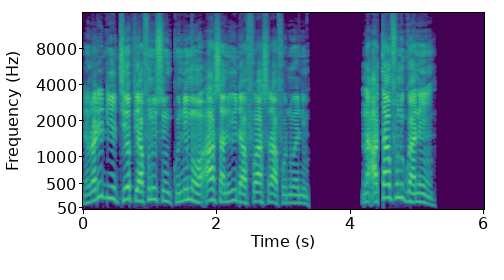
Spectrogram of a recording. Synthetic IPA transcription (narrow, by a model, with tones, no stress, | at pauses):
nã˨ɾa˨di˦di˦e˨tʰi˨o˦pʰi˨a˨fʊ˦nʊ̃˦sũ˨ŋ̩˨kʰũ˨nĩ˦m̃˨wɔ˨ʔa˦sã˨nɪ̃˦ju˦da˨fʊ˦a˦sɪ˦ɾa˨fʊ˦nʊ̃˦æ˦nĩ˦m | nã˨ʔa˨tʰã˦fʊ˦nʊ̃˦ɡʷã˨nɪ̃˦n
